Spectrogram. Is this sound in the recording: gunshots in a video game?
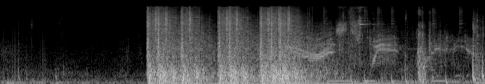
yes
